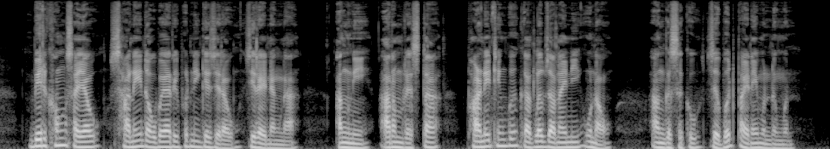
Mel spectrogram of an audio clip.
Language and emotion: Bodo, sad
